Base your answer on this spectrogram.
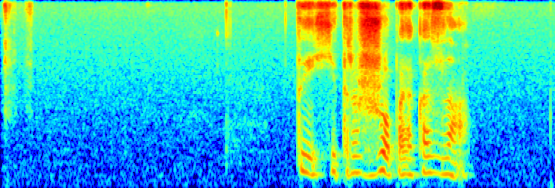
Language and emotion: Russian, angry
